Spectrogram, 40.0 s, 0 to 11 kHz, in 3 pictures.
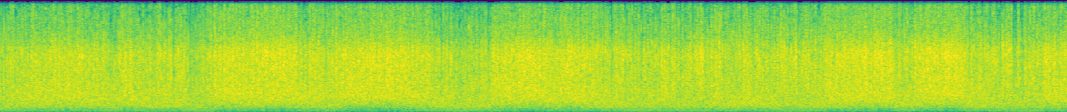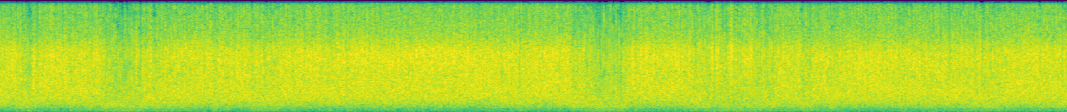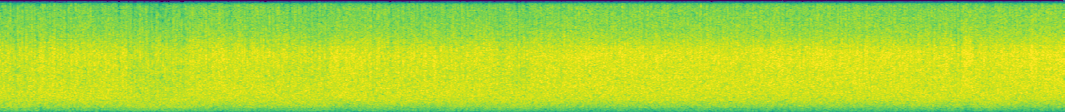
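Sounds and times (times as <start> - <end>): motorcycle engine: 0.0 - 39.9
wind rushing over microphone: 0.0 - 39.9.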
